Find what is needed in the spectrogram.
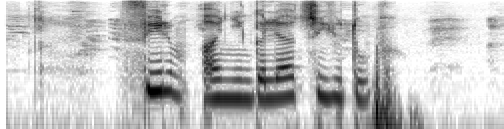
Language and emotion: Russian, neutral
